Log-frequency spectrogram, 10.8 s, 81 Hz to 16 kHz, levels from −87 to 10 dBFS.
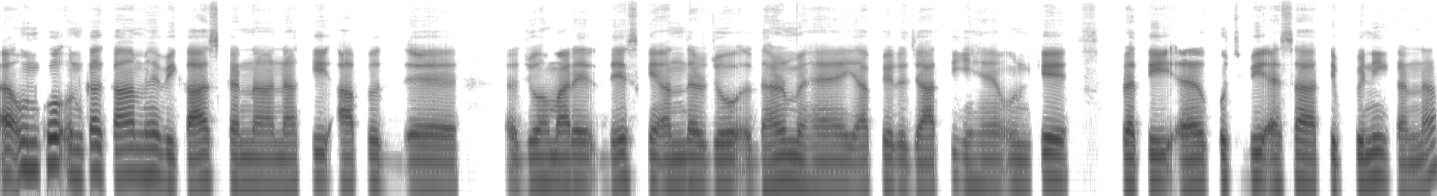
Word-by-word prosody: अ, - - +6
उनको 175 +3 +4
उनका 145 +3 +2
काम 145 0 +2
है 145 - +3
विकास 120 0 +2
करना 115 -1 0
ना 110 0 -1
कि 130 +3 -3
आप 115 +1 -1
अ 120 - 0 1.0
अ, - - -3
जो 115 +2 -1
हमारे 115 0 +1
देश 120 +2 -1
के 120 - -2
अंदर 110 +1 +1
जो 110 0 +2 0.2
धर्म 115 +2 +2
है 105 0 -1
या 105 0 -1
फ़िर 110 0 -4
जाति 100 +4 -2
हैं 110 0 -3
उनके 110 +3 +2 0.4
प्रति 120 +1 +2
अ, 110 +1 +2
कुछ 120 0 -2
भी 130 0 +3
ऐसा 115 +2 +2
टिप्पणी 120 +3 0
करना। 100 - -2
115 Hz, 180 wpm, -24 LUFS, 110-125 Hz, 1.0 s, अ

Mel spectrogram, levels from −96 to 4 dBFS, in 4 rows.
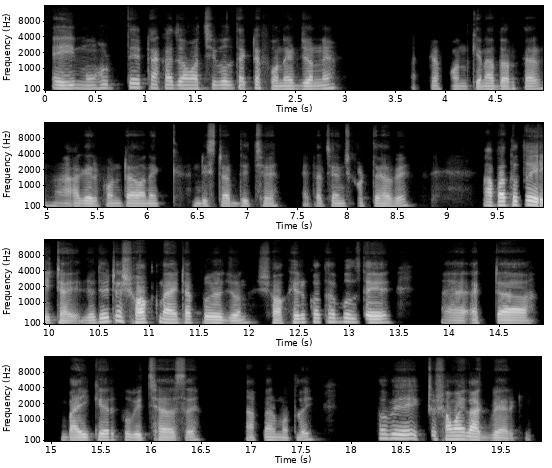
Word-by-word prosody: এই 135 -1 +1 0.2
মুহূর্তে 150 +4 -7 0.2
টাকা 155 -1 -2
জমাচ্ছি 140 -1 -1
বলতে 145 0 -3
একটা 140 +2 -4
ফোনের 120 0 -1
জন্যে। 125 +2 0 0.9
একটা 115 - -10
ফোন 115 0 -8
কেনা 120 0 -1
দরকার। 115 0 -2 0.2
আ - - -10
আগের 115 -1 +1
ফোনটা 115 -1 -3
অনেক 110 -1 -4 0.4
ডিস্টার্ব 110 0 -3
দিচ্ছে। 110 0 -5 0.4
এটা - - -7
চেঞ্জ 115 -1 -3
করতে 115 +1 -5
হবে। 110 +2 -1 0.9
আপাতত 155 +2 +5 0.2
এইটাই। 115 -5 +2 0.2
যদিও 125 +8 +2
এটা 205 +3 +2
শখ 145 +1 +8
না, 140 - +7
এটা 135 +1 +2
প্রয়োজন। 125 -4 +3 0.3
শখের 120 +5 +2
কথা 165 +1 -1
বলতে 150 -2 +2 0.7
অ্যা 120 -2 -6 0.2
একটা 120 +1 0 0.6
বাইকের 120 +2 +3
খুব 125 -2 -3
ইচ্ছা 115 - -4
আছে। 115 +2 -4 0.6
আপনার 120 +2 -3
মতোই। 115 +3 -5 0.7
তবে 180 0 +1 0.2
একটু 160 - -16
সময় 150 +1 +6
লাগবে 110 -4 +3
আরকি। 100 0 -12
125 Hz, 140 wpm, -23 LUFS, 115-145 Hz, 0.9 s, শখ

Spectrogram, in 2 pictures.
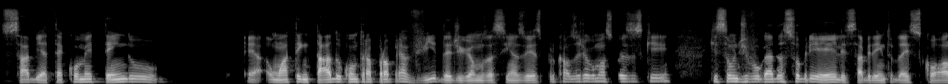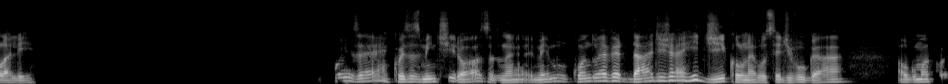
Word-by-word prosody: sabe, 110 -6 0
até 105 +2 0
cometendo, 125 0 +1 0.9
eh, - - -3
um 110 -1 +3
atentado 115 +1 +4
contra 120 0 +2
a - - +1
própria 120 +4 +1
vida, 100 0 -1
digamos 90 -1 0
assim, 95 +1 -2
às 90 0 -2
vezes, 100 0 +2
por - - -11
causa 130 0 -4
de 145 - -2
algumas 145 0 -1
coisas 135 -2 -3
que 150 0 -5 0.4
que 125 - -5
são 140 +3 +3
divulgadas 130 0 +1
sobre 135 0 0
eles, 110 -2 +3
sabe, 95 - 0
dentro 95 0 0
da 95 - 0
escola, 95 0 +1
ali. 95 0 -6 3.0
Pois 155 -3 -5
é, 145 0 -3
coisas 125 0 0
mentirosas, 125 -3 -1
né, 100 0 0 0.2
mesmo 130 +6 -2
quando 140 +5 -2
é 165 - +3
verdade, 155 +1 +2
já 185 +1 +1
é 185 - +1
ridículo, 135 - +1
né, 100 - +2
você 100 0 -1
divulgar 110 +3 -2 0.5
alguma 115 +1 -1
coi 120 - -14
120 Hz, 150 wpm, -24 LUFS, 105-135 Hz, 3.0 s, atentado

